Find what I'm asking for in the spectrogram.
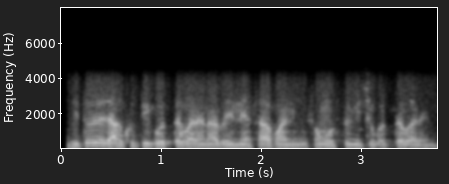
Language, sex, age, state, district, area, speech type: Bengali, male, 45-60, West Bengal, Nadia, rural, conversation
